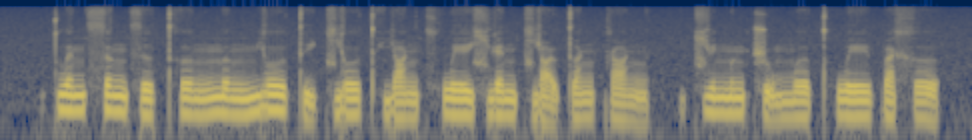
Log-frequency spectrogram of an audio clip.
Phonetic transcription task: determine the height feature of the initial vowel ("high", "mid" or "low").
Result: mid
